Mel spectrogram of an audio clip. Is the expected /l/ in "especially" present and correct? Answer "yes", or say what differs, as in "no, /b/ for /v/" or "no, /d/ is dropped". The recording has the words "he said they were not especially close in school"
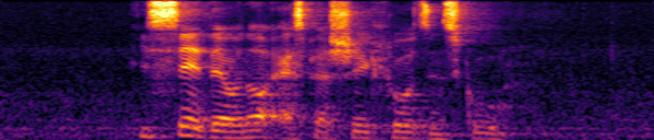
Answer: no, /l/ is dropped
